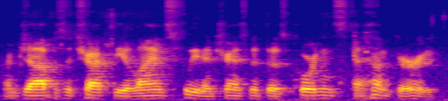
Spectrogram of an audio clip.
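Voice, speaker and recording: A man's voice: fairly low pitch, little pitch movement, fast, a bit bright, slight background noise, close to an everyday voice. A man playing a wry mercenary starship pilot in a script table read, with a dry, casual, sardonic way of talking. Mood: weary, thoughtful.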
